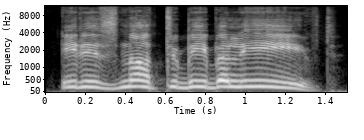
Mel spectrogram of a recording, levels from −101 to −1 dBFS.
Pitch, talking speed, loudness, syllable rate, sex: 205 Hz, 240 wpm, -16 LUFS, 5.9 syllables/s, male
